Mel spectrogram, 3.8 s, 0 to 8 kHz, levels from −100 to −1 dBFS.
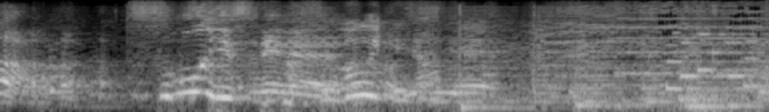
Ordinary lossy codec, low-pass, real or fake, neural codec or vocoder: Opus, 16 kbps; 7.2 kHz; real; none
